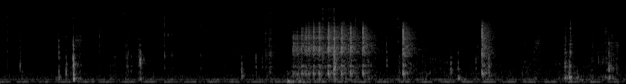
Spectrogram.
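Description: Rigid clear plastic toy packaging being handled: scattered clicks and taps, with a brief crinkling rustle about halfway through.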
